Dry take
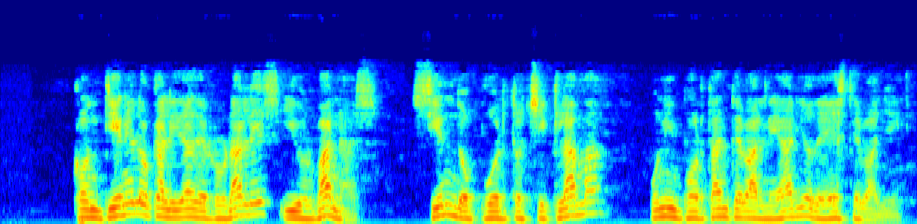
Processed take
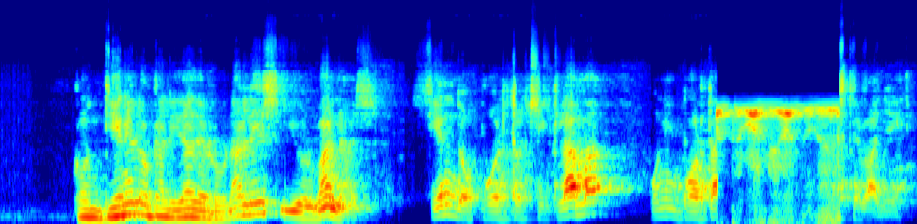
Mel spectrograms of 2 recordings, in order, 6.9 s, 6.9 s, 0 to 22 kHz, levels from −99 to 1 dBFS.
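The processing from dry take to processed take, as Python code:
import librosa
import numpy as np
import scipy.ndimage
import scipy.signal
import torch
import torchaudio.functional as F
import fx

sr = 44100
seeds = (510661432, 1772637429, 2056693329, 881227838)

p1 = fx.self_delay(x, sr, depth_ms=0.057)
p2 = fx.low_shelf(p1, sr, hz=86.0, db=3.0)
p3 = fx.level_steps(p2, sr, step_db=11, at=(2.66, 3.26))
p4 = p3 * (1.0 - 0.68 / 2.0 + 0.68 / 2.0 * np.cos(2.0 * np.pi * 2.1 * (np.arange(len(p3)) / sr)))
p5 = fx.transient(p4, sr, attack_db=-5, sustain_db=9)
p6 = fx.filter_sweep_highpass(p5, sr, from_hz=150.0, to_hz=680.0, start_s=1.21, end_s=3.58, q=7.8)
p7 = p6 + fx.echo_feedback(p6, sr, ms=89, feedback_pct=39, wet_db=-19, dry=0)
y = fx.freq_invert(p7, sr, carrier_hz=3400, at=(5.37, 6.3))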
